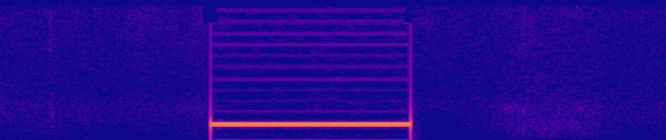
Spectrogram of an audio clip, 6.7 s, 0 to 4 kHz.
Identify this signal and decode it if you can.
Ringback tone (North America), 440 + 480 Hz.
